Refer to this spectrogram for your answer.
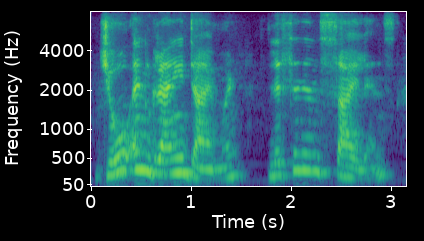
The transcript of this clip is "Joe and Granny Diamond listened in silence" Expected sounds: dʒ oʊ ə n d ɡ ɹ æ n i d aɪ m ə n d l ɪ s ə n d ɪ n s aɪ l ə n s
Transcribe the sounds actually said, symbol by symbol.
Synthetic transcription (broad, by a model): dʒ oʊ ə n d ɡ ɹ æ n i d aɪ m ə n d l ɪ s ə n ɪ n s aɪ l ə n s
